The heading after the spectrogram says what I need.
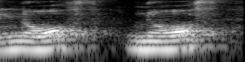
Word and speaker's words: north: I want you, again, I know some English speakers will do what Luis did and they'll say north. They're from London and that area. Australians don't pronounce the R's well, but I want you to make it easier for most people. Say north. Nor.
